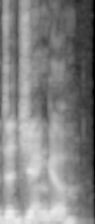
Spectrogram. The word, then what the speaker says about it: Django: Also, Django, it's a Django. – Oh, that's right. But the D is silent.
